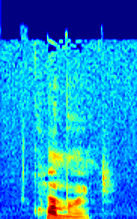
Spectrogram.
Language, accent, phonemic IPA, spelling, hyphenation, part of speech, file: English, General American, /ˈkɔɹməɹənt/, cormorant, cor‧mor‧ant, noun / adjective, En-us-cormorant.ogg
